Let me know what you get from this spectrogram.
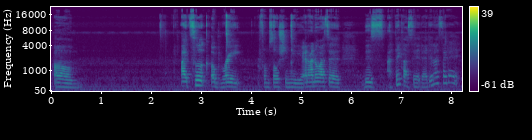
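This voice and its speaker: A young woman in her twenties hosts her own podcast from home, talking in a loose, chatty ramble that drifts from one tangent to the next. Her voice sits low for a woman. Faint fireworks pop somewhere behind her. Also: animated, unhurried, pauses often, darkish tone, a little hiss or hum, poor audio. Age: 20s. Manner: rambling, jumps between tangents; loose, chatty, many fillers and restarts. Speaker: podcast host. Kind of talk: casual solo podcast talk. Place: at home, indoors. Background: faint fireworks popping.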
